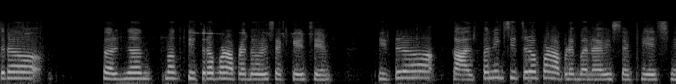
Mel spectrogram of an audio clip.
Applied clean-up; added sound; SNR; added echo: neural mask model RNNoise.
